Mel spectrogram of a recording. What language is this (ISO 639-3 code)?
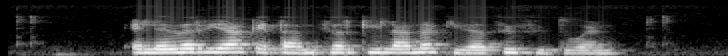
eus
